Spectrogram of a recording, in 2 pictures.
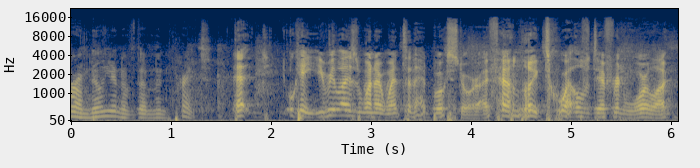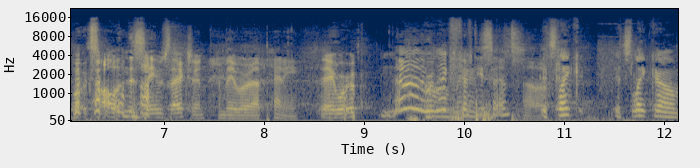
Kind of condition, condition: setting, busy venue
